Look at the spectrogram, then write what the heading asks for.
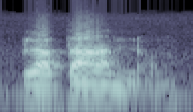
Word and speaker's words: Platano: Well, let me pronounce it correctly in Italian. Platano, because it's spelled the same way as plátano, which is the Spanish word for plantain.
